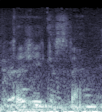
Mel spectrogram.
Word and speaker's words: Tajikistan: So is there anything then when you go back to home, trying not to say Tajikistan because I don't know if I'm pronouncing it right. Am I pronouncing it right? – Tajikistan.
